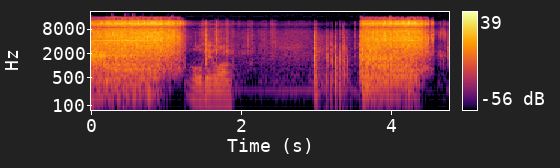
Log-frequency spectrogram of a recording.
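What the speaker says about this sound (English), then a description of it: "Again, power tools" A power tool removes bolts from the lower timing cover of an Audi Q5 2.0T, whirring in loud bursts with a ratcheting rattle, pausing between runs while a voice speaks briefly in the gap.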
